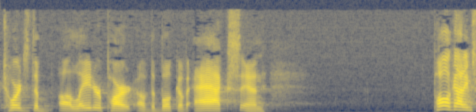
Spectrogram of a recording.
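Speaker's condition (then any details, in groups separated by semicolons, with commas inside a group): No condition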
